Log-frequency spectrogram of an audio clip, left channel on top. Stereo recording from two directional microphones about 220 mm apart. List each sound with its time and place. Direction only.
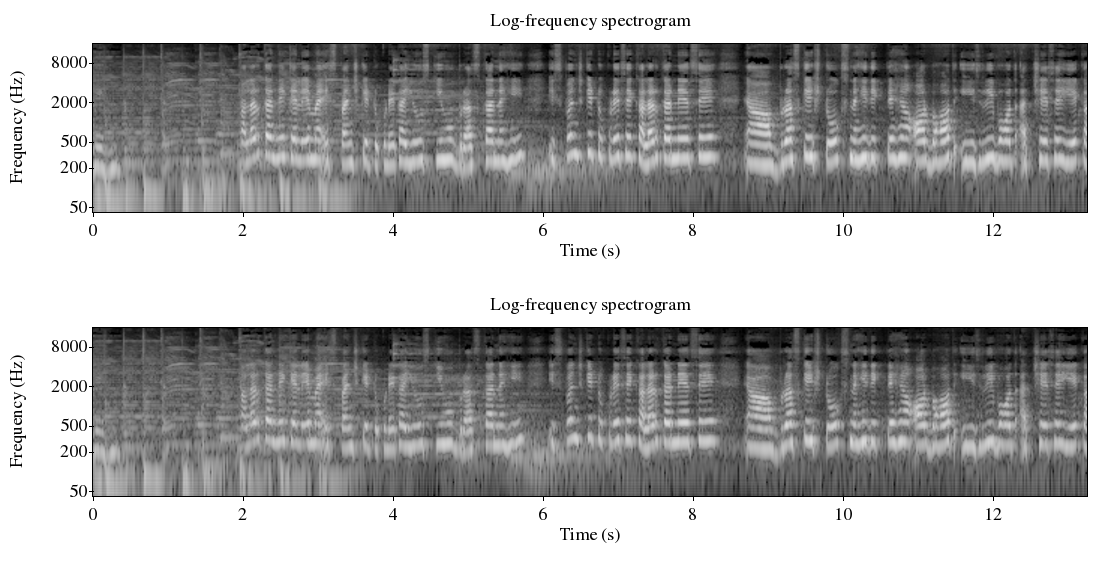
0.0 s music: centre (ahead or behind)
2.0 s speech: 15° left (ahead or behind)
